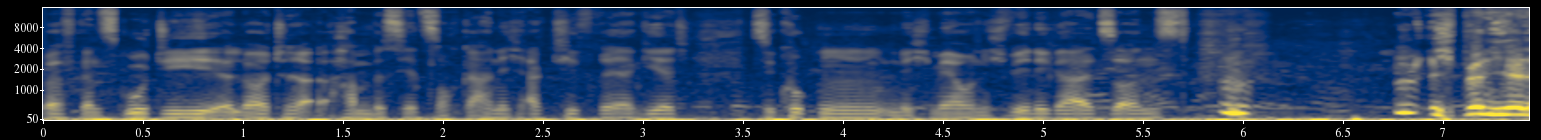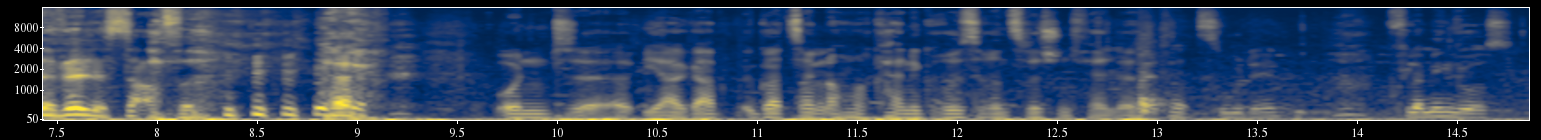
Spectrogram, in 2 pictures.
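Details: Young man with a strong form of Tourette syndrome; vocal tics, including shouted out-of-context words, attempt to imitate zoo animals: vocal tics (Tourette syndrome).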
